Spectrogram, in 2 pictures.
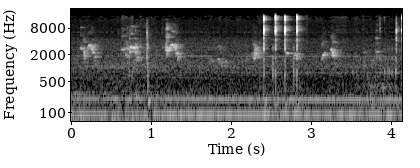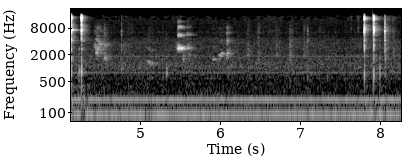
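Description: Computer mouse clicks in quick groups of three or four, a few seconds apart, over a low steady hum.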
